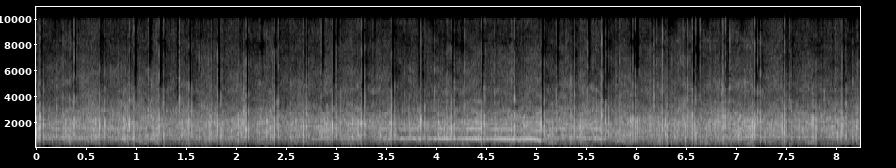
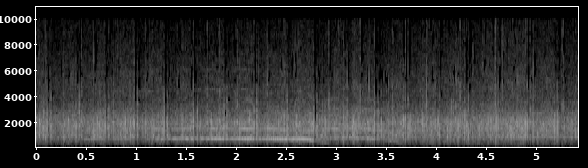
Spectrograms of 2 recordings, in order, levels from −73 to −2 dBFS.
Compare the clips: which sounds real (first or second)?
second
